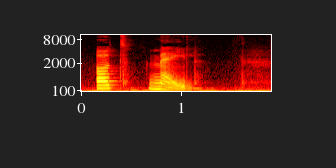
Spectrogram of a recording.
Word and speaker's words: Hotmail: Gmail is pronounced je male and Hotmail is pronounced at mail KO is pronounced KO com is pronounced com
